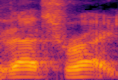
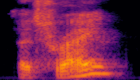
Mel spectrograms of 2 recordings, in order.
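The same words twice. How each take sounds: First: The voice falls at the end. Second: The voice rises at the end.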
